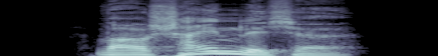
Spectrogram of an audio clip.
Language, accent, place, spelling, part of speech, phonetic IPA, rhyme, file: German, Germany, Berlin, wahrscheinliche, adjective, [vaːɐ̯ˈʃaɪ̯nlɪçə], -aɪ̯nlɪçə, De-wahrscheinliche.ogg
- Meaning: inflection of wahrscheinlich: 1. strong/mixed nominative/accusative feminine singular 2. strong nominative/accusative plural 3. weak nominative all-gender singular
